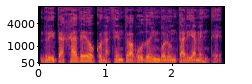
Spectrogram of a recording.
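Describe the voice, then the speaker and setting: A man narrating a scripted story in an even, steady reading voice. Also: on the low side, brisk, no echo, studio quality.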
